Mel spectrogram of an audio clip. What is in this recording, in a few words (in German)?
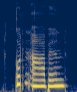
"Guten Abend", German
